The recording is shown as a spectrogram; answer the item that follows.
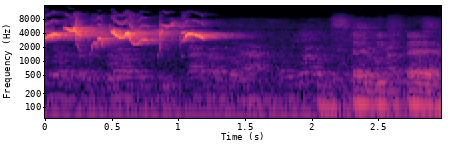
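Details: Brief ultramarine grosbeak phrase of sweet twisting notes lasting about a second, followed by silence and then a person speaking.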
